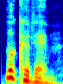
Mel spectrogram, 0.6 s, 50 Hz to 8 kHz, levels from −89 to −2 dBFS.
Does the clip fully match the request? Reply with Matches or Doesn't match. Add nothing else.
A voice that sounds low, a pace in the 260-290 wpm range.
Matches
